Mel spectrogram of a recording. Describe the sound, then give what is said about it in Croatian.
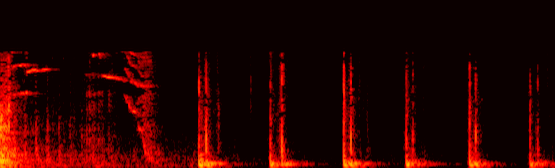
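A creaking door swings open with a long, drawn-out groan, then six heavy thuds follow in a steady, even rhythm. “prođi kroz odabrana vrata, idi do kraja hodnika i siđi stepenicama jedan sprat. Zatim uđi na otvorena vrata.”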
